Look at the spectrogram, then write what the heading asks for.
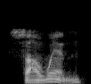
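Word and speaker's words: Samhain: the Celtic celebration of sawin which is spelled looking like samhan who are the Kelts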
